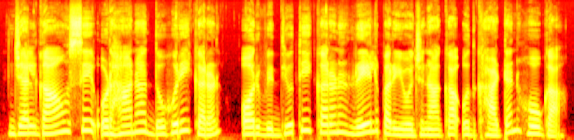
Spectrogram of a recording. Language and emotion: Hindi, neutral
